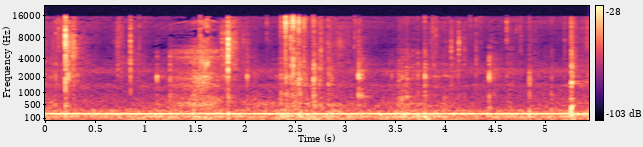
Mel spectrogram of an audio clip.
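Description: A metal blade scrapes and carves thin slices off a solid black and cream bar of soap. Quiet, bright, crinkly scraping comes in irregular bursts with a few sharp clicks, over a faint steady low hum.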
